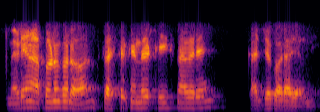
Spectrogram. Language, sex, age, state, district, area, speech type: Odia, male, 30-45, Odisha, Jajpur, rural, conversation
